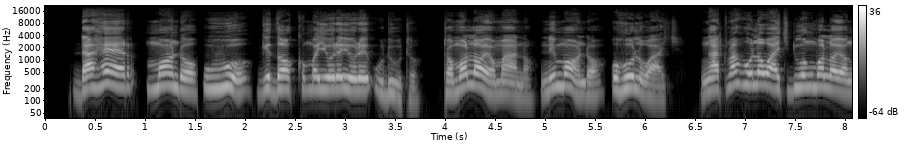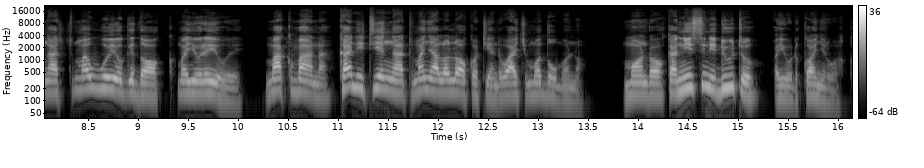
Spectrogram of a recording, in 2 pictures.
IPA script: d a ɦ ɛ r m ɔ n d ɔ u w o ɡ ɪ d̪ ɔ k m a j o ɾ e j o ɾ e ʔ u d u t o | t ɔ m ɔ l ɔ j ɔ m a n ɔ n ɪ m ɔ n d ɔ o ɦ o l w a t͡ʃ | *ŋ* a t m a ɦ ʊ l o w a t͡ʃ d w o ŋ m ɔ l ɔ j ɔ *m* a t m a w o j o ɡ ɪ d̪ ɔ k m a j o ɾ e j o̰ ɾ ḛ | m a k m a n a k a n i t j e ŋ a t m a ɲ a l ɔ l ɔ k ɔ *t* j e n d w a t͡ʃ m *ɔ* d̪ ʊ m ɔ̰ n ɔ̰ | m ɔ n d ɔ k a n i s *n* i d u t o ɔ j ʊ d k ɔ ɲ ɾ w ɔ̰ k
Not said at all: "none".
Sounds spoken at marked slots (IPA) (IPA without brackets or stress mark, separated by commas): ŋ, ŋ, t, ɔ, n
